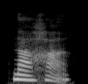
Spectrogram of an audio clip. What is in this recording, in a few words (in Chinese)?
"呐喊", Chinese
